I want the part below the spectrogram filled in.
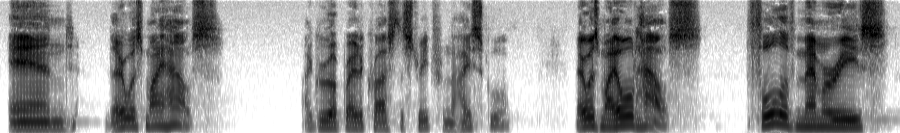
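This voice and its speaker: Male pastor from the United States, mid-pitched, unhurried and reflective sermon delivery, long church reverb. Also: a little mellow, clean studio sound. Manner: slow, measured, reflective delivery.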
